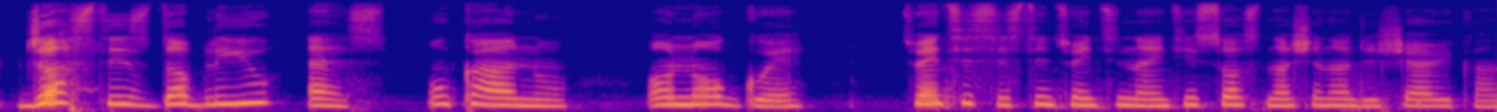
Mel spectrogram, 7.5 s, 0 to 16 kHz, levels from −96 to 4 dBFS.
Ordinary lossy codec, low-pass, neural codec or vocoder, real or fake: none; 14.4 kHz; none; real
